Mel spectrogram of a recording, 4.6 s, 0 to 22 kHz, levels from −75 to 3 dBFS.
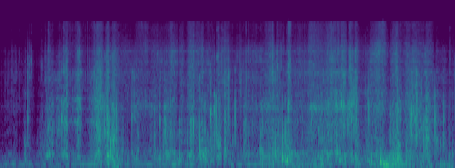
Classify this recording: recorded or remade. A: remade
